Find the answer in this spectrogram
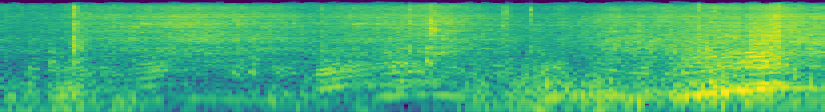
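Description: A car engine revving as the car accelerates away, with its pitch climbing to the loudest point near the end.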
